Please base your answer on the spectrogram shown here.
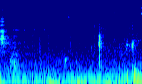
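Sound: sipping coffee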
